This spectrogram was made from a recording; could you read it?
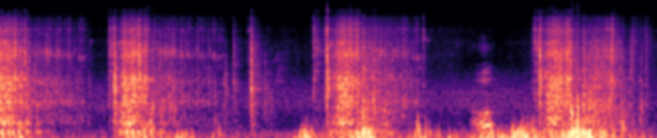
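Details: Old outboard on a cheap aluminum flip boat with the carburetor showing no overflow leak: the idle surges with small sneezing stumbles every couple of seconds, a lean mixture to be adjusted with the carb's low-speed screw.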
